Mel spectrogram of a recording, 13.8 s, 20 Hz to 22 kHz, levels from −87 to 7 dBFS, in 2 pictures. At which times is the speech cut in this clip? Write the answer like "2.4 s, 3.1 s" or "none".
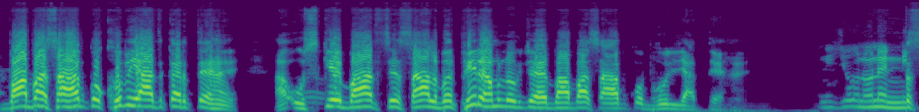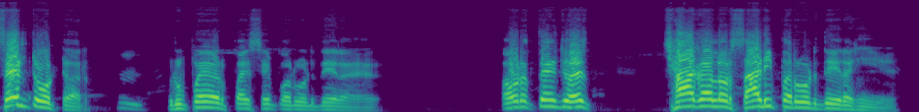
6.8 s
